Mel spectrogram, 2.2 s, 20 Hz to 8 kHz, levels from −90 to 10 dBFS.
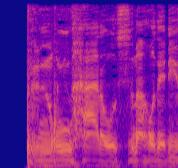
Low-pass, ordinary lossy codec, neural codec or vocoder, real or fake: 7.2 kHz; none; none; real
